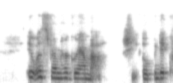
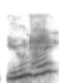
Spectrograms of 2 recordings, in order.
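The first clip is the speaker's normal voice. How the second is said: higher pitch, rising to the end; wide-eyed question; 7 semitones higher than usual. A narrator's reading. Joey asks Yoonhae her name, wide-eyed. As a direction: ask the name in wonder. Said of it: "he asked her with his eyes open wide".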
